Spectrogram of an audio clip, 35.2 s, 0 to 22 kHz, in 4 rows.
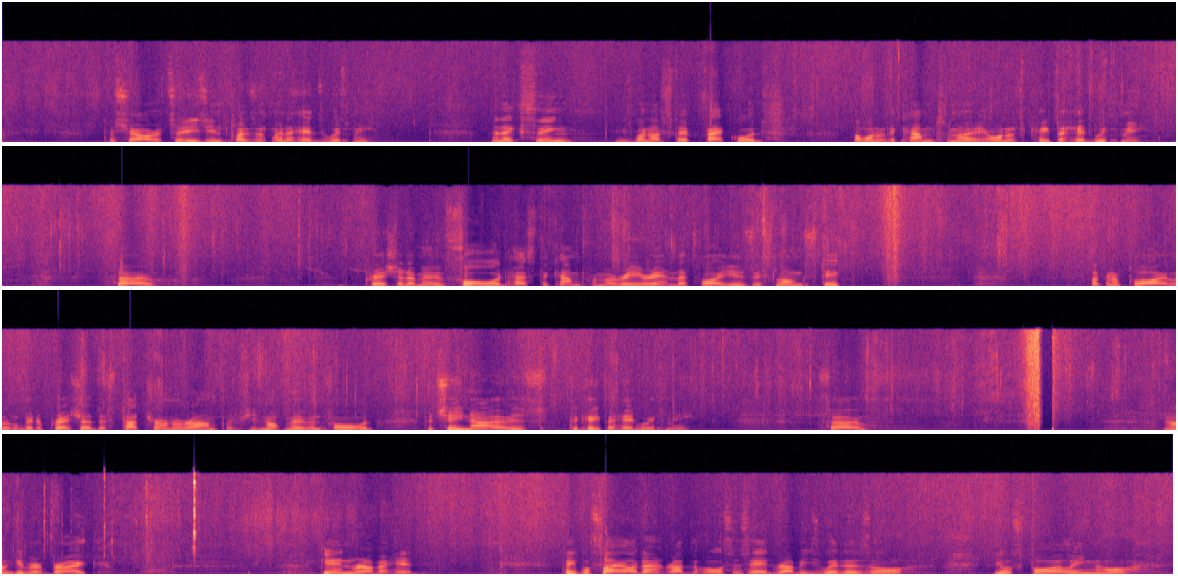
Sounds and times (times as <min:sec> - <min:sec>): Speech: 0:00.8 - 0:02.9, 0:03.7 - 0:08.6, 0:09.6 - 0:10.1, 0:11.5 - 0:15.2, 0:17.0 - 0:22.8, 0:23.7 - 0:24.2, 0:26.3 - 0:27.2, 0:28.8 - 0:29.6, 0:30.6 - 0:35.1.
